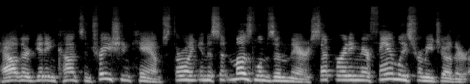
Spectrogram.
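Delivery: ordinary delivery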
